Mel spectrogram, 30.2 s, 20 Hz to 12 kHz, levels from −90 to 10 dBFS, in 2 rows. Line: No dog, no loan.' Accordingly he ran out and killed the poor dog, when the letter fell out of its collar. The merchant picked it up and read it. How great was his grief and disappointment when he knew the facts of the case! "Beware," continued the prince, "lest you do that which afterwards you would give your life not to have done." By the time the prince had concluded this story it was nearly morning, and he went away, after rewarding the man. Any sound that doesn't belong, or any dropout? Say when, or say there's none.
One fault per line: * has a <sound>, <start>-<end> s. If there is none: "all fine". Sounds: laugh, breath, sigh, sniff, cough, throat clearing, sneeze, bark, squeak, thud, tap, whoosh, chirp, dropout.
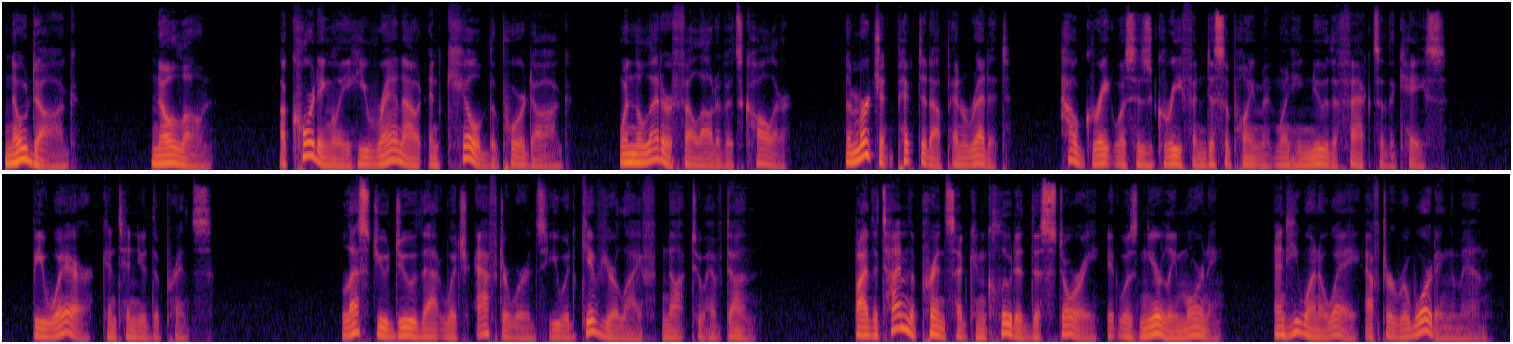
all fine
